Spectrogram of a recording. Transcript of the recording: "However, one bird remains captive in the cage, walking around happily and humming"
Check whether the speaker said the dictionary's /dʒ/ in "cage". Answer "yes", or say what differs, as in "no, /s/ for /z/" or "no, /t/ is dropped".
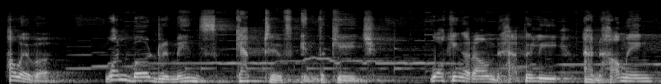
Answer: yes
